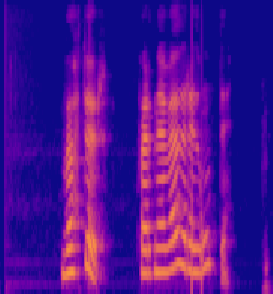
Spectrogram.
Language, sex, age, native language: Icelandic, female, 30-39, Icelandic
